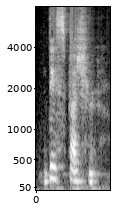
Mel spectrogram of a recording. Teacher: we say dispatcher with the accent at the very beginning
